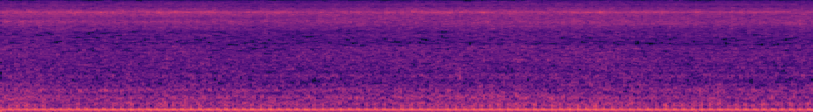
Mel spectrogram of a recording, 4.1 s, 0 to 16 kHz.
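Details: First-model Honda Vario 110, kick-started with the battery disconnected after fitting a new regulator/rectifier (kiprok); idle first set too high, then a steady, even low hum with no misses, running normally, proving the old kiprok was faulty.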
